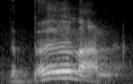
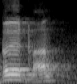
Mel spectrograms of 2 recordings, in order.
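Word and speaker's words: Birman: Here is the Burman. Not Birdman. Burman.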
